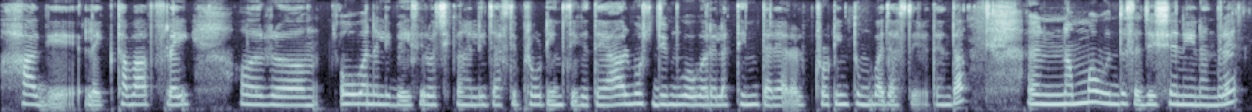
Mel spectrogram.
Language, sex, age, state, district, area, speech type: Kannada, female, 18-30, Karnataka, Chikkamagaluru, rural, spontaneous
